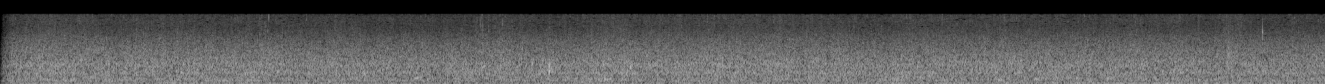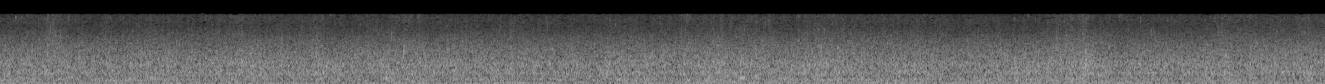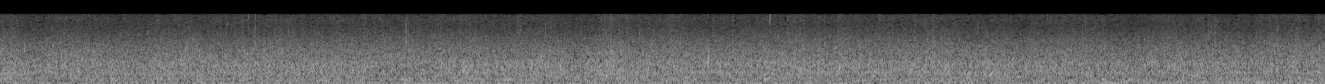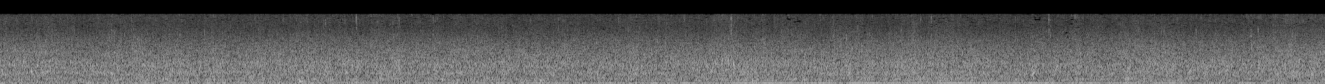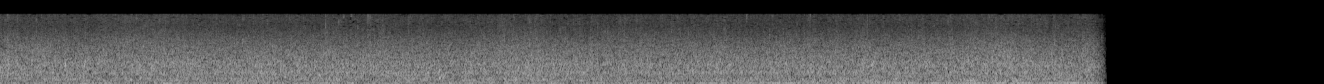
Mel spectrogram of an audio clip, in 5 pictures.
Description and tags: River Maira - Savigliano #03
3rd of 3 records made more or less in the middle of the Maira river in Savigliano (CN) - Italy with more traffic noise in the background.
river, field-recording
